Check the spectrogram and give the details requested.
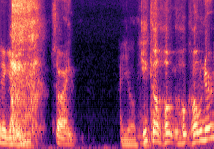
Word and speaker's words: Hoerner: Nico Hoerner? Nico Hoerner.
